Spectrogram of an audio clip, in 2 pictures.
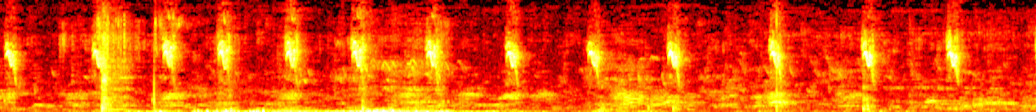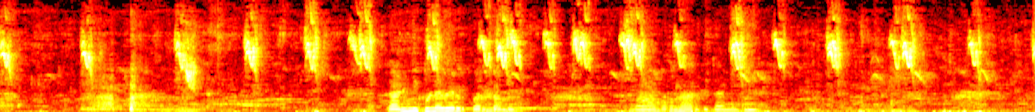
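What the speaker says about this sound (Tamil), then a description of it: "பல விதமான குருவிகள் உட்காந்துருக்கு சத்தம் போடுது" Many small birds chirp and tweet in rapid, overlapping calls throughout around baya weaver nests, while someone talks intermittently beneath them.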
